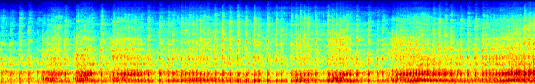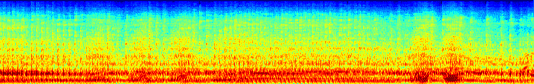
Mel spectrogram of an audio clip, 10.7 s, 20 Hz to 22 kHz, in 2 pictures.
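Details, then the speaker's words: 1985 Yamaha RZ350 two-stroke twin, first run in at least 10 years on premix, kick-started with no fuel tank connected: ragged, lopsided, stumbling idle; sounds like running on one cylinder, maybe one cylinder flooded; uneven running. "Sounds like it's running on one cylinder, man. To me, maybe only one cylinder got flooded."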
